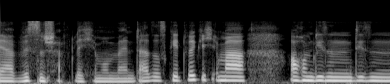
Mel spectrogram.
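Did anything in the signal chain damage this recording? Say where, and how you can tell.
Yes. Bit errors on an ADPCM link, from 3.47 to 3.57 s, hit the G.722 stream at a low rate, well under one percent. Each flipped bit throws off the decoder's step size and predictor, so the speech breaks into pops and rough bursts with brief level jumps.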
